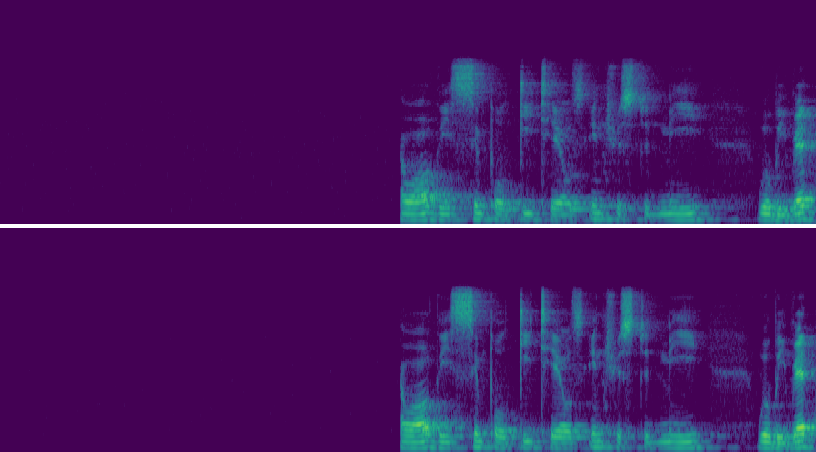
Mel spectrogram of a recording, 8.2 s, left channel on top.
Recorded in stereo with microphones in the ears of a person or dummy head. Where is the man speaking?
25° right (ahead or behind), 0.5 m.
